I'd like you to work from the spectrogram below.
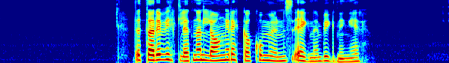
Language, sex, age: Norwegian, female, 39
